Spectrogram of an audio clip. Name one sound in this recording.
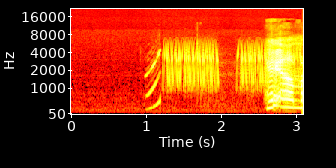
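A game character's speech plays as quick chirping blips.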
